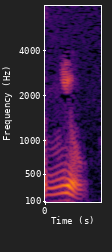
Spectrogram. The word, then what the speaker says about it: GNU: GNU o en castellano, new. – New. – Se puede pronunciar. – New en castellano. – GNU es demasiado trabajo, nunca lo diría yo.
